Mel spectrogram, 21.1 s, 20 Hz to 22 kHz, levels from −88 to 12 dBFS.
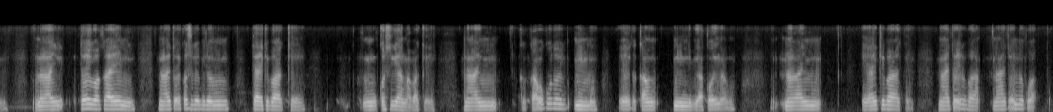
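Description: From start to finish the speech sounds muffled, hoarse and faintly robotic, with nothing above about 8.5 kHz. This is Opus voice compression at heavy strain: the SILK linear-prediction coder, working in wideband mode, discards everything above 8 kHz and describes the excitation driving the voice only coarsely, so breathiness turns to rasp and the tone takes on a synthetic edge. The degree of damage fits a bitrate near 10 kbps.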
